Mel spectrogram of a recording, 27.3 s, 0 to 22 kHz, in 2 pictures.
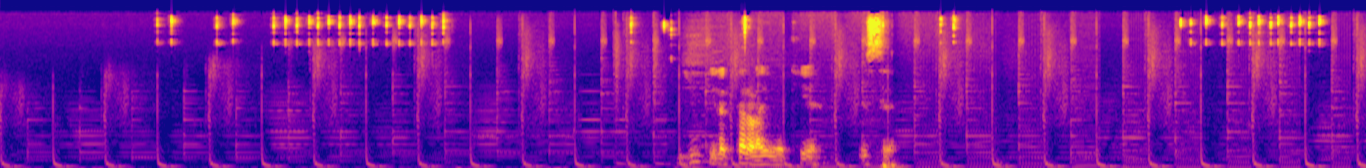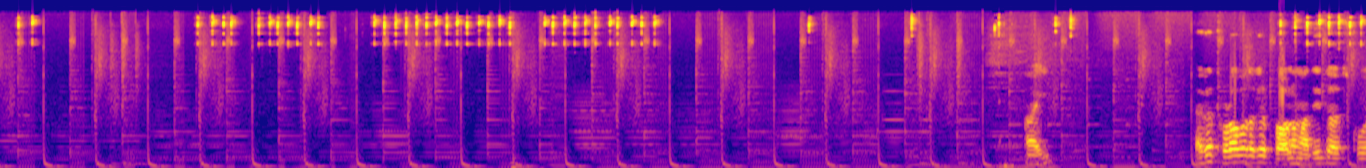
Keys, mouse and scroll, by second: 1.5-8.0 drag, 8.8 i, 11.9-15.5 drag, 15.8-23.5 drag, 24.3 i, 26.4-27.3 drag.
